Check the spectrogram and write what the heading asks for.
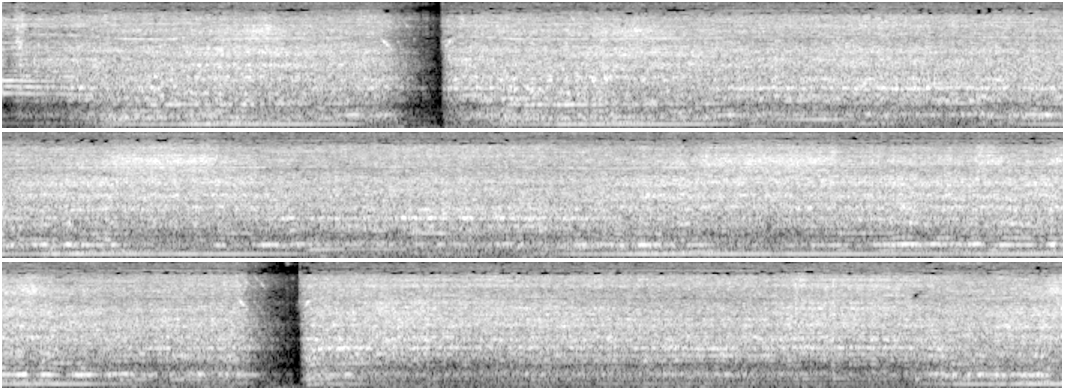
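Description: KitchenAid mini immersion blender running down in a metal tumbler, blending blueberries, yogurt and milk into a smoothie. Its motor hum wavers as the blade works through the mix, and it cuts out briefly twice, about three seconds in and again about sixteen seconds in.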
